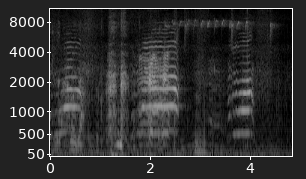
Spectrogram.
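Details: Newborn goat kids in Pacitan, from four mothers that bore nine young in a week, cry in loud, bright, tremulous bleats, repeated several times in quick succession, with a voice speaking faintly behind.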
